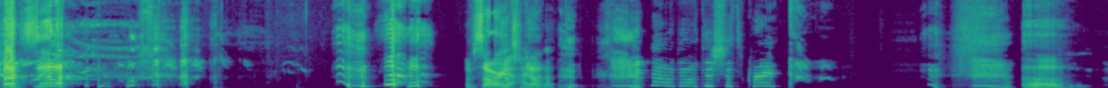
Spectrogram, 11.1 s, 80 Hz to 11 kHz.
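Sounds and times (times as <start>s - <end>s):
man laughing out loud: 0.0s - 2.4s.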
